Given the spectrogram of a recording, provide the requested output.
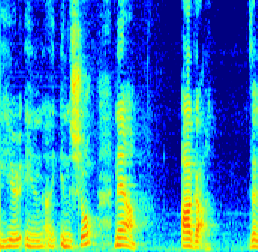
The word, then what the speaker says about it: Aga: Now, Aga.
